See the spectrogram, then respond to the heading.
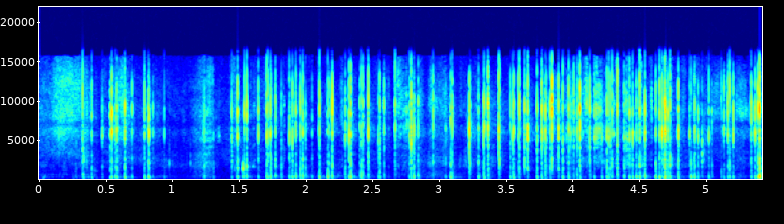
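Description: Long acrylic nails rapidly tap and scratch across the long, flat, hollow printed cardboard sleeve of a TYMO Ring hair straightener box, which lies on the floor and is then picked up. The result is a fast, dense run of short, dry, papery clicks and scratchy rasps with a hollow midrange body around 370 Hz and a bright crinkly edge.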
